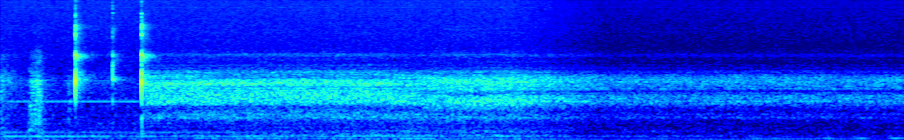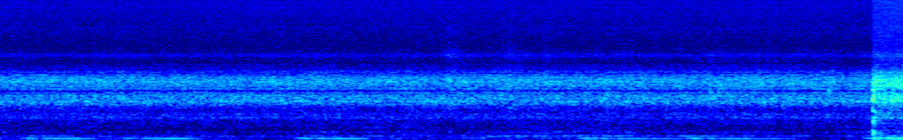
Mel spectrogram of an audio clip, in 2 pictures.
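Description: Jet-flame butane torch lighter clicked a few times, catching about a second and a half in, then its flame hissing faintly and steadily while it lights the end of a cigar. The hiss is stronger for the first few seconds, then drops lower.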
